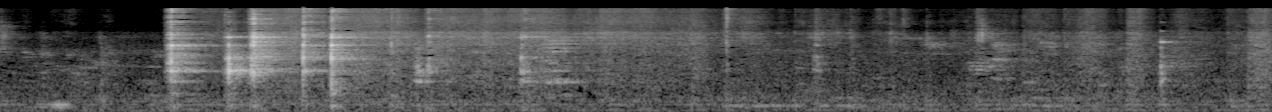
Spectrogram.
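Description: Metal spoon and fork clinking and scraping against a plate as food is scooped up. A quick run of sharp clinks comes about a second in, followed by softer scraping and a few light taps.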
